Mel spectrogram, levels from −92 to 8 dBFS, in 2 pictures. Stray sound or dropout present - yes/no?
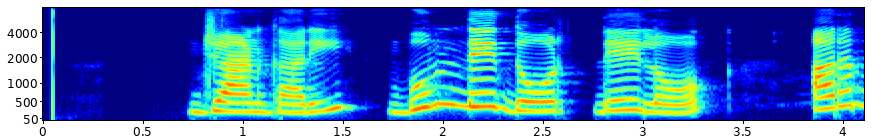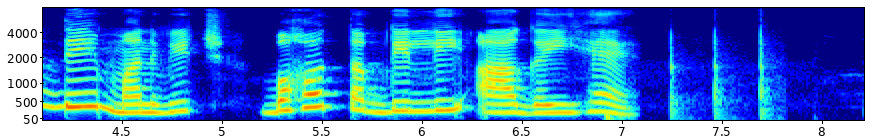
yes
